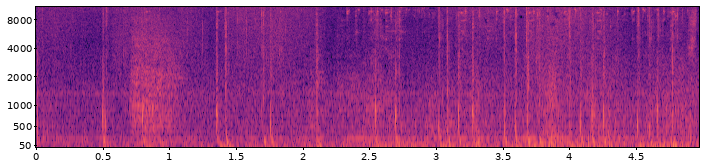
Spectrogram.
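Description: Roach, a horse in The Witcher video game, walks with a steady clip-clop of hooves on hard ground, close and clear, set against a soft game ambience.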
